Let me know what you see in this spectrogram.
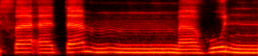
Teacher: Tapi fa'atam kena dengung 2 harakat dulu. Baru masuk hun. Dan hun tu masuk nun tu.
